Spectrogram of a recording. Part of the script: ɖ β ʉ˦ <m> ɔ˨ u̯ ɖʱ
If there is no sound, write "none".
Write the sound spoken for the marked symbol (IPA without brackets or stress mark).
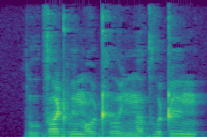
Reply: m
